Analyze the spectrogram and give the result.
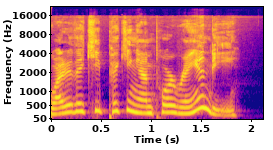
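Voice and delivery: dripping, obvious sarcastic tone. Commenting while another speaker tells a crime story: sarcastic. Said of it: "I'm being sarcastic".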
